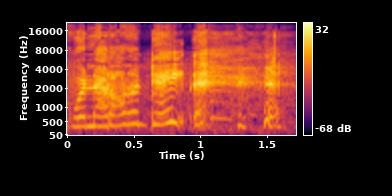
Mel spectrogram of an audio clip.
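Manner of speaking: high, drawn-out disbelief breaking into laughter; laughing mock protest. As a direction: protest slowly, pitch soaring toward a laugh. Retelling her protest, laughing.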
